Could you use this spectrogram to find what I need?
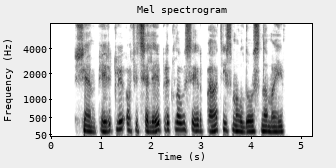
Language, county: Lithuanian, Marijampolė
